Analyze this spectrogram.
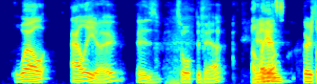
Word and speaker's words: Aleo: Aleo. Pronounced with a long M.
